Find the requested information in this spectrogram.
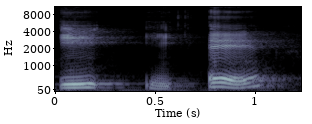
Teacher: es la parte frontal de la lengua la que sube o baja, y esas son I y E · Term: vocales frontales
